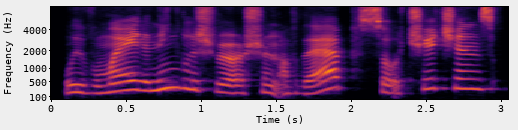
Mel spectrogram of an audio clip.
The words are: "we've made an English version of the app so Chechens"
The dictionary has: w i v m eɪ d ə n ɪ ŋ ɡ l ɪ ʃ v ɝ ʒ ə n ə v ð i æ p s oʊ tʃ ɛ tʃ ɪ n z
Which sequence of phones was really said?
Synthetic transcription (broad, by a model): w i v m eɪ d ə n ɪ ŋ ɡ l ɪ ʃ v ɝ ʃ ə n ə v ð i æ p s oʊ tʃ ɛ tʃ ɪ n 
